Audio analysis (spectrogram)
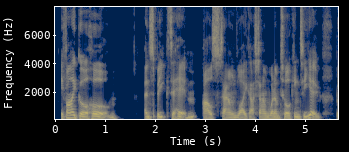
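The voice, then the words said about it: Teesside English accent. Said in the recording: “good to have a Teesside accent on the radio”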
